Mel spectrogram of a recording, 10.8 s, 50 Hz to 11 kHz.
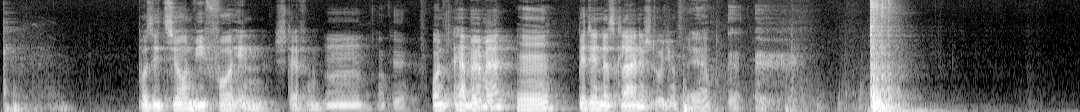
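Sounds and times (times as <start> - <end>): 
speech: 1.4 - 8.0
door slamming shut on its own in a small radio-drama studio: 8.7 - 9.4.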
